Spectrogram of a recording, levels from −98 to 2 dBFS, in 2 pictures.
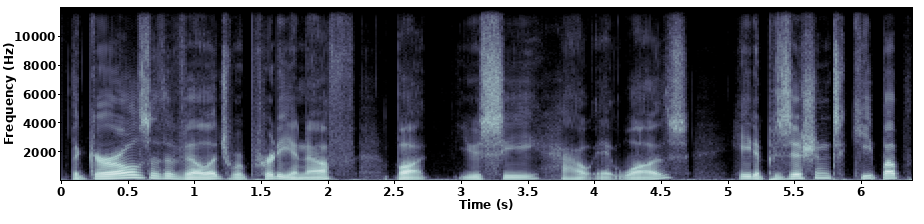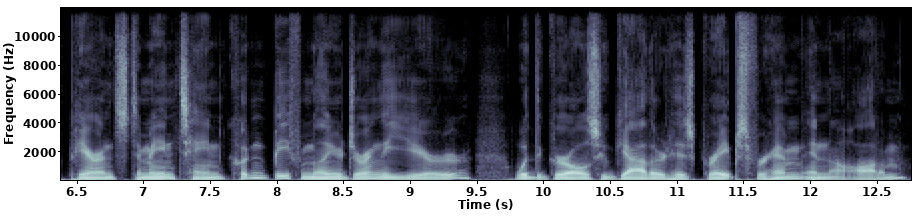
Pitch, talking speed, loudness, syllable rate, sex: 115 Hz, 180 wpm, -19 LUFS, 5.2 syllables/s, male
